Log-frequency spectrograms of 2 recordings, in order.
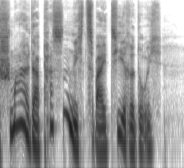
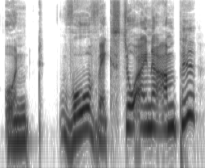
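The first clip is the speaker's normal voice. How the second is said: higher, slow wondering cub; puzzled little bear; 8 semitones higher, slower than usual. Acted. Mo wondering where traffic lights grow, puzzled. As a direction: ponder it like a curious child. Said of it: "grübelt Mo".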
